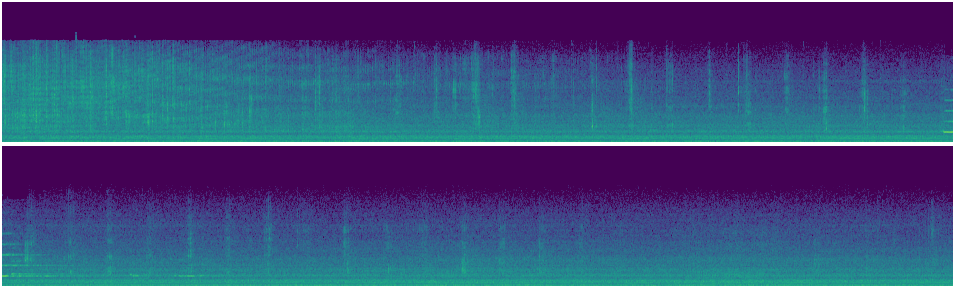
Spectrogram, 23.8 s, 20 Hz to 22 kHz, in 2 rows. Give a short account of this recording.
Ackerstraße - TU Berlin quadrangle ambience. Former AEG building. [I used an MD recorder with binaural microphones Soundman OKM II AVPOP A3]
